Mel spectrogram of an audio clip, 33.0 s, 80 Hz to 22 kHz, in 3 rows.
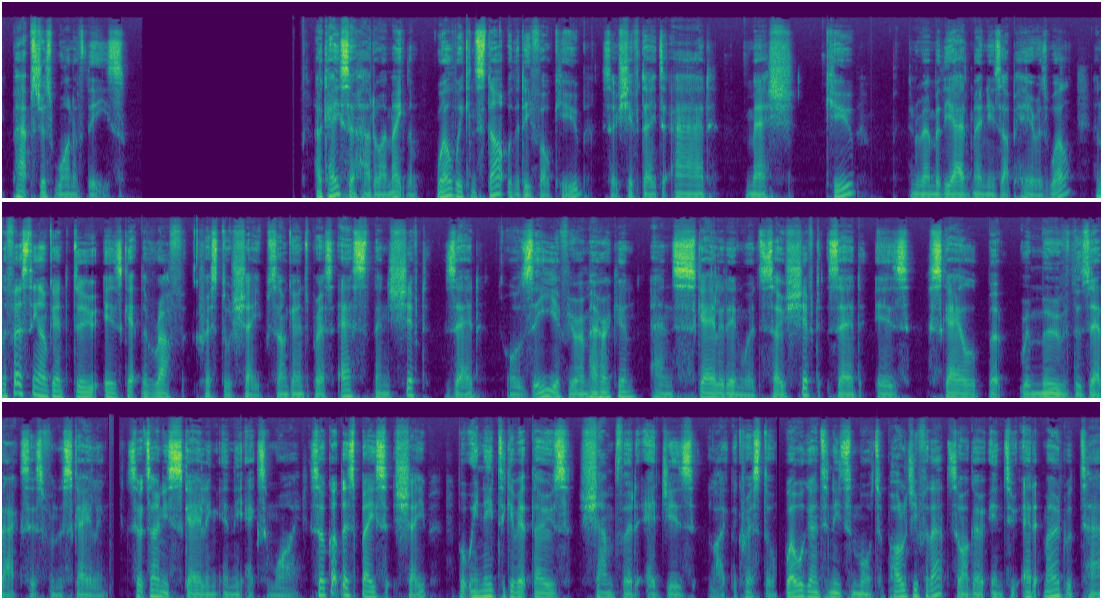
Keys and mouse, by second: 1.7 click, 1.7-2.9 middle drag, 5.8 shift+a, 9.4-10.7 drag, 12.3-13.2 middle drag, 14.1 s, 14.9 shift+z, 24.9-25.4 middle drag, 32.4 Tab.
